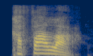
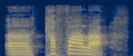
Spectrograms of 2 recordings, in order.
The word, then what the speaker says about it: kafala: 那么呢，其实它的原文呢是叫 kafala， kafala。主持人，你帮我发音一下 kafala。 – 卡发了。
